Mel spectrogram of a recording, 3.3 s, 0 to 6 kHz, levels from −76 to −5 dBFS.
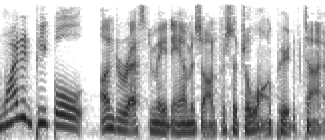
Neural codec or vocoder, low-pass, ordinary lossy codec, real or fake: none; 5.4 kHz; MP3, 32 kbps; real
